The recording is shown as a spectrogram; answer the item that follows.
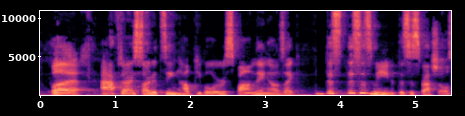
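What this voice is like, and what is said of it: Brooklyn accent. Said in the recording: “that Brooklyn accent”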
